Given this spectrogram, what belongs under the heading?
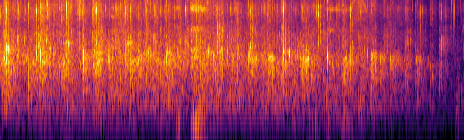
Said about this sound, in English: So let's go ahead and applaud the Lord for his work there too.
